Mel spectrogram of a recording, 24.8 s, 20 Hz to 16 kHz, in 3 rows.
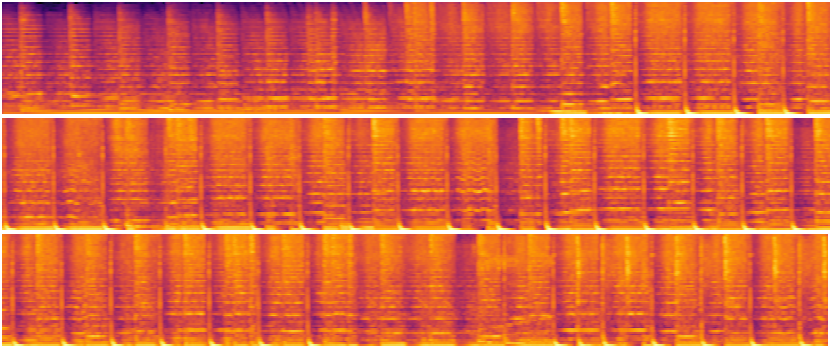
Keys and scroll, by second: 0.3 space, 1.1 o, 9.4 5, 9.6 Return, 11.1 1, 11.2 0, 11.3 Return, 12.7 space, 18.8 space, 24.2 5, 24.4 Return.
